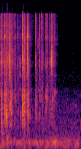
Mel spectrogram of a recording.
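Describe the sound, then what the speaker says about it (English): Fast typing on a computer keyboard: a quick burst of close, crisp keystrokes for about a second, then fading to near quiet. "I'm typing too fast."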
